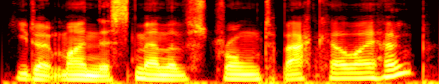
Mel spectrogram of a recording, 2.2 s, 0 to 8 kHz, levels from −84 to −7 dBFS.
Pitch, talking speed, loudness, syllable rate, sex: 135 Hz, 275 wpm, -16 LUFS, 5.7 syllables/s, male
